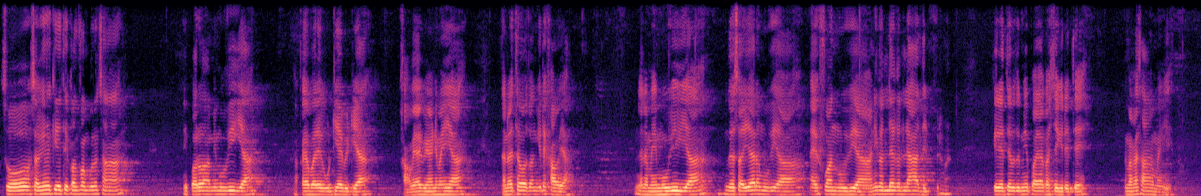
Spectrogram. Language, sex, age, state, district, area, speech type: Goan Konkani, male, 18-30, Goa, Pernem, rural, spontaneous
